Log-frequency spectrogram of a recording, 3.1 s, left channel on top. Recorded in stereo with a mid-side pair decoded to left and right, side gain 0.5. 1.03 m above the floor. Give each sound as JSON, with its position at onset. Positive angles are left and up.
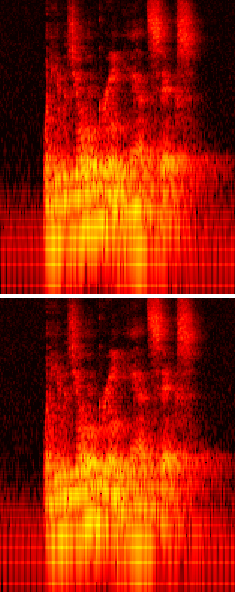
{"t": 0.6, "sound": "a man speaking", "azimuth_deg": 30, "distance_m": 2.5}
